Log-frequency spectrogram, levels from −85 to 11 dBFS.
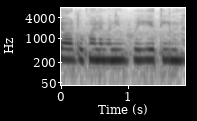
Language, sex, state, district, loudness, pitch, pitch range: Hindi, female, Bihar, Sitamarhi, -12 LUFS, 235 Hz, 230-235 Hz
